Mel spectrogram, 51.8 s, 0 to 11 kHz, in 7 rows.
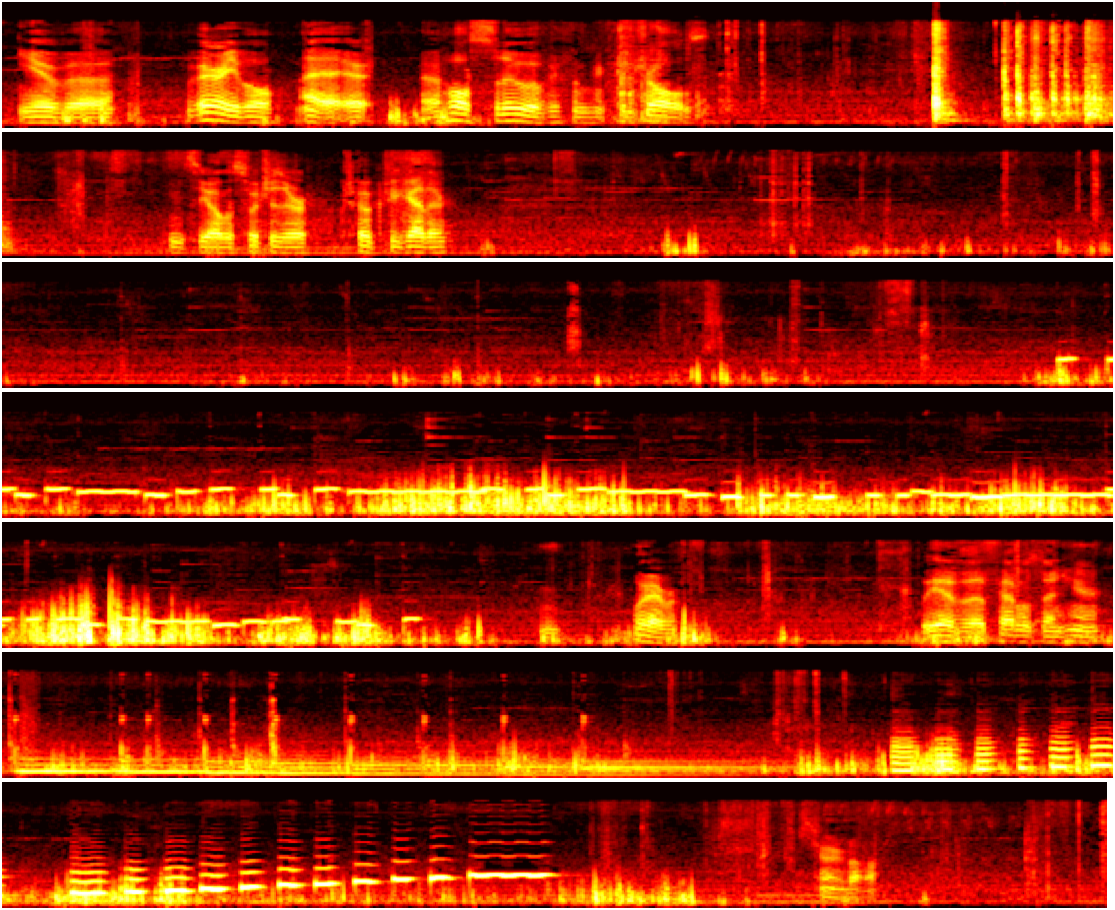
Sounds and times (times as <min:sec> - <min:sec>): Electronic organ: 0:21.8 - 0:32.5, 0:37.1 - 0:48.2.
